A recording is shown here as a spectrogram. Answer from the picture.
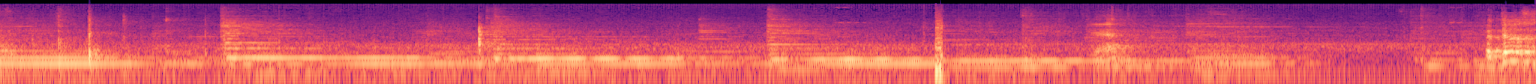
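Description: Electric guitar playing a riff of single picked notes, each ringing on for a second or two before the next. A sharp click about six seconds in.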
